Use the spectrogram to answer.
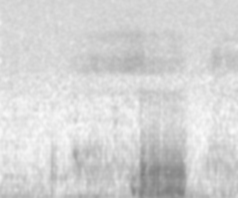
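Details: A single rough, fluttering snore on the in-breath from a sleeping pug, a flat-faced dog, against a quiet background.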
